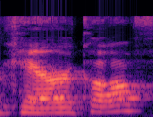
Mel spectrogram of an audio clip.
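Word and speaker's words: Carickhoff: Could you please state your name then spell it for the stenographer? Karakoff.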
